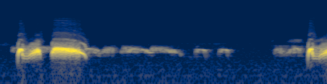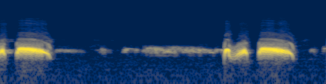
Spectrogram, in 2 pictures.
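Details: Spotted dove used as a decoy, repeating a three-part low coo about every four seconds: two short notes, then a longer droop. Soft broken murmurs fill the pauses.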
